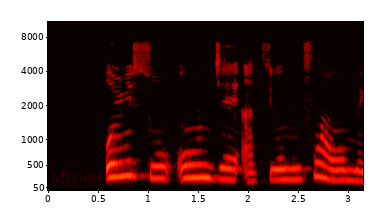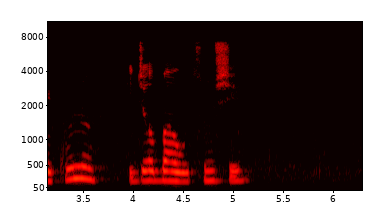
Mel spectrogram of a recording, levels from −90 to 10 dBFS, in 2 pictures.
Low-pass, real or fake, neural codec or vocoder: 7.2 kHz; real; none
